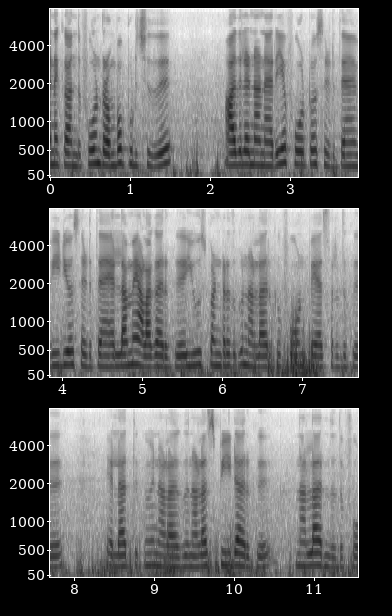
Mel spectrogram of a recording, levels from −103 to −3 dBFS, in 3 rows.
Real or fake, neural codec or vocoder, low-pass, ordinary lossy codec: real; none; none; none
